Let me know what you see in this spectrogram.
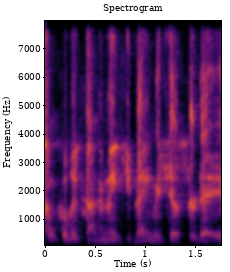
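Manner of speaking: plain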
